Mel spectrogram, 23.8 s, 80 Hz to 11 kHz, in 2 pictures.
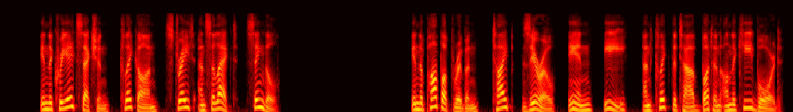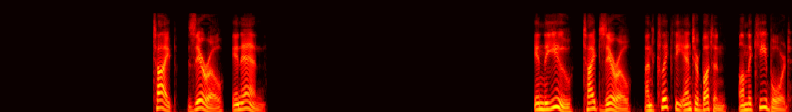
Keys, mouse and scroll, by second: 3.1 click, 5.3 click, 12.0 0, 12.9 Tab, 19.0 0, 20.5 Tab, 23.4 0.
